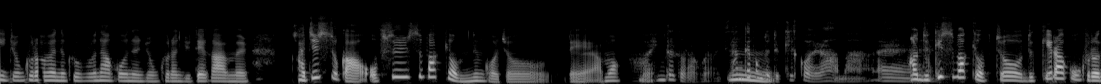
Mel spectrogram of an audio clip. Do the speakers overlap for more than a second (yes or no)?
no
